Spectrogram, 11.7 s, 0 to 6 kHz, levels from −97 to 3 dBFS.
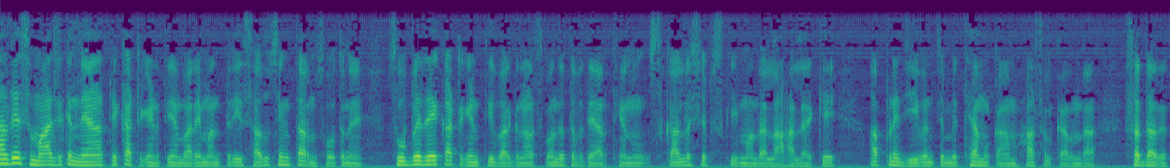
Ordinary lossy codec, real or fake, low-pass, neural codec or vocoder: none; real; 5.4 kHz; none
